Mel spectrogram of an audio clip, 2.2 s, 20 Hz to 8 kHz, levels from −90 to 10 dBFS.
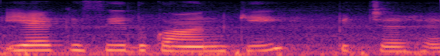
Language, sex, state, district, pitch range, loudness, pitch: Hindi, female, Uttar Pradesh, Varanasi, 200-235 Hz, -17 LUFS, 230 Hz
